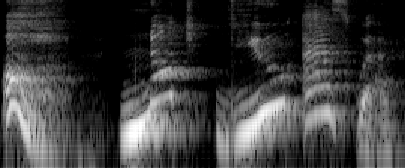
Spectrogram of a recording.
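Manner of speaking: high, loud, drawn-out protest; high-pitched outburst of annoyance; exasperated shout. A narrator's reading. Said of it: "shouts Nora".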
